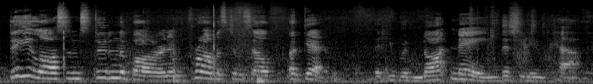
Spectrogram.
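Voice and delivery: ordinary delivery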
